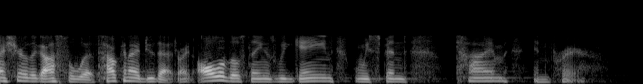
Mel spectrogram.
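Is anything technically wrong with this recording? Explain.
No, nothing is technically wrong.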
